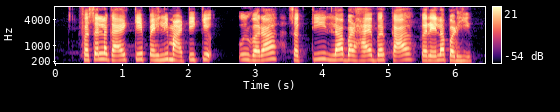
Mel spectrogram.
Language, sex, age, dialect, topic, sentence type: Chhattisgarhi, female, 18-24, Western/Budati/Khatahi, agriculture, question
